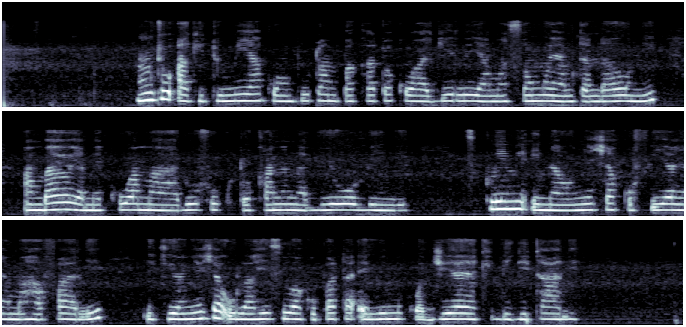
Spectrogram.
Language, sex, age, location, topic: Swahili, female, 18-24, Nairobi, education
